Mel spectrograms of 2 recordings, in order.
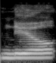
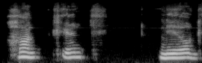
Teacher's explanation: I'm making sure to blow lots of air from the back of the throat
